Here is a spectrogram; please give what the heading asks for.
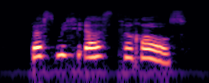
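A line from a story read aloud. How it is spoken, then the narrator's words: Sexton calling from inside box. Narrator (German): rief der Küster innerhalb der Kiste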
